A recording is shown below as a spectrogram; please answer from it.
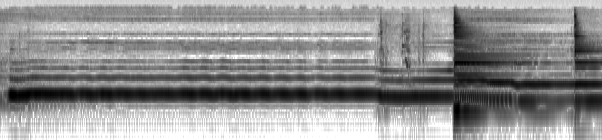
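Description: A man hums one long, slightly wavering note for nearly four seconds, then nylon-string classical guitar notes are plucked under it near the end as the humming steps down to a lower note.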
